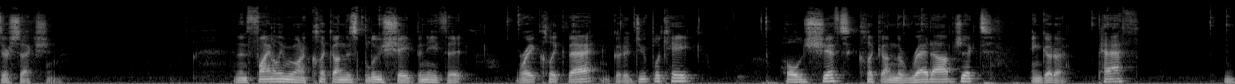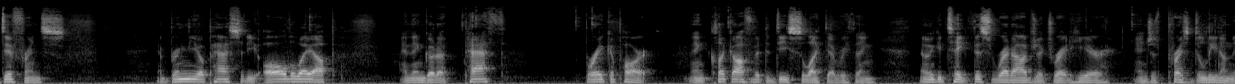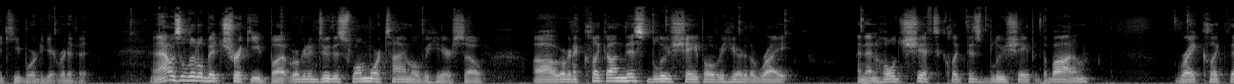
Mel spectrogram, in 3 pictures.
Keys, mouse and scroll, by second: 3.7 click, 5.2 right click, 6.3 click, 9.1 shift+click, 11.1 click, 12.2 click, 14.8-15.8 drag, 17.0 click, 18.2 click, 19.6 click, 22.3-24.0 drag, 24.6 Delete, 25.4 click, 26.4 click, 27.5 click, 29.1 click, 31.4 click, 32.6 click, 34.5 shift+click, 36.6 click.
